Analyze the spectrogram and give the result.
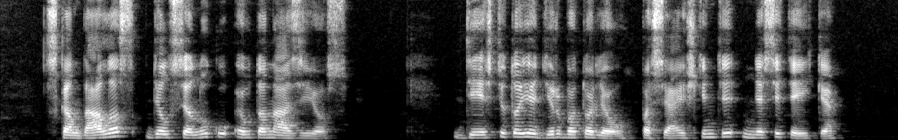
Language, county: Lithuanian, Kaunas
